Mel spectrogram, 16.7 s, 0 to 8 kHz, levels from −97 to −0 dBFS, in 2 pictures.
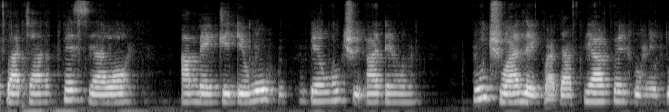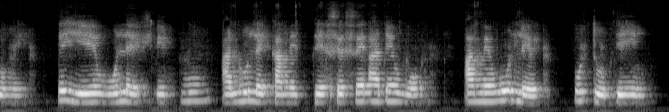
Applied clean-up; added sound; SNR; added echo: neural mask model DeepFilterNet 3.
